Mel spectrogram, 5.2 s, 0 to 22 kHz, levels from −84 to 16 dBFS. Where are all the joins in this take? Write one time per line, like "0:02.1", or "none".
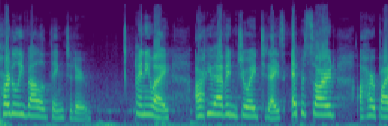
0:02.7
